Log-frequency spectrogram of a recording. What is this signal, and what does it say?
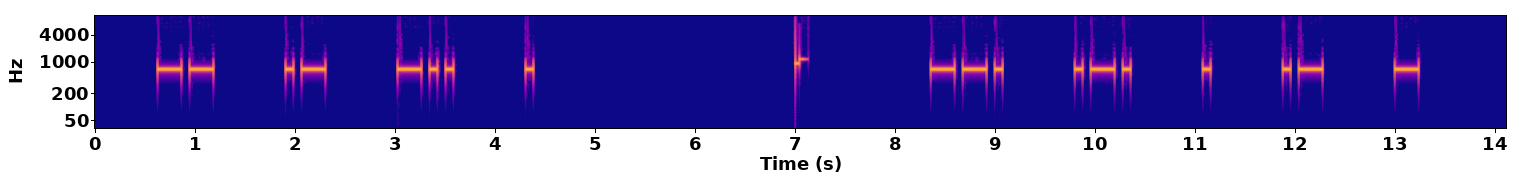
Morse code, heard as a keyed tone, about 15 wpm, spaced as for 9 wpm, 700 Hz. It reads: MADE GREAT
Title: 3x Character Spacing - Top 200 Words - 15wpm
